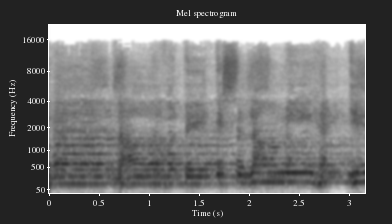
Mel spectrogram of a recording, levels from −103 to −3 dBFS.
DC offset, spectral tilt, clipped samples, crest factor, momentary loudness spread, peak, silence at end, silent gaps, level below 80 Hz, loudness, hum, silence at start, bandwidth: under 0.1%; -4 dB/octave; under 0.1%; 12 dB; 2 LU; -12 dBFS; 0 s; none; -68 dBFS; -25 LUFS; none; 0 s; 16 kHz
